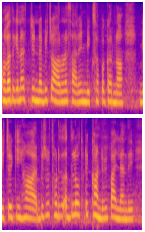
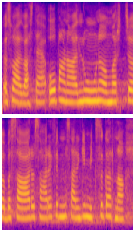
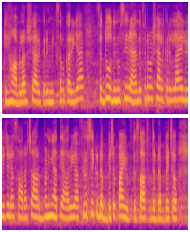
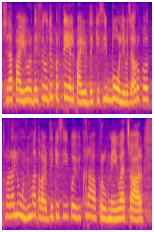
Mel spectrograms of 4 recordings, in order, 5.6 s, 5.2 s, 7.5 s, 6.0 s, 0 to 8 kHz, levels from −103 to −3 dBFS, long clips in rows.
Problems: constant background noise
